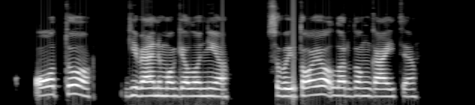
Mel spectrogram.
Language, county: Lithuanian, Kaunas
